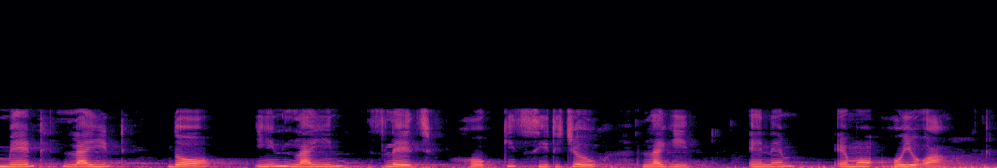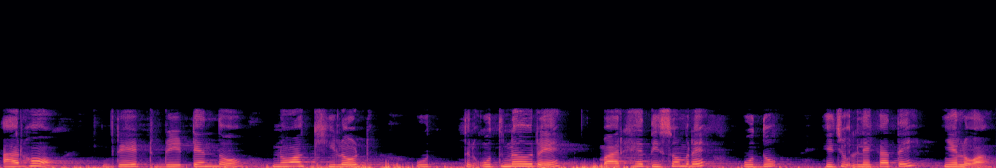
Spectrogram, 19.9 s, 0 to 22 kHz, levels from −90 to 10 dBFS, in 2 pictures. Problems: constant background noise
